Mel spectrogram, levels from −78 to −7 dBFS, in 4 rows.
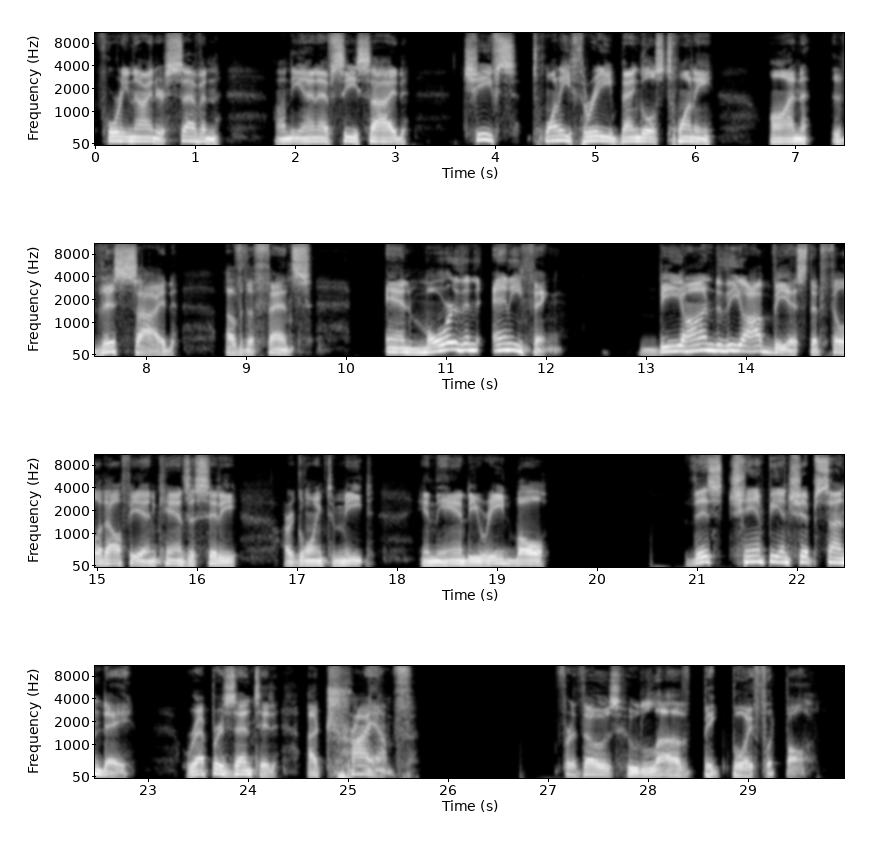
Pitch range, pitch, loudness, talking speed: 100-135 Hz, 110 Hz, -14 LUFS, 100 wpm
